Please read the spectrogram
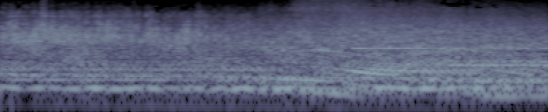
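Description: Second World War propeller fighter planes droning steadily as they fly past, with a rough, noisy engine sound. Faint held musical tones begin to come in near the end.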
